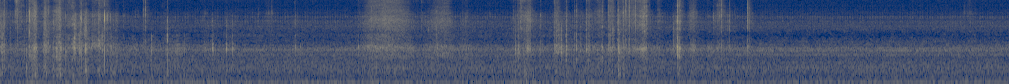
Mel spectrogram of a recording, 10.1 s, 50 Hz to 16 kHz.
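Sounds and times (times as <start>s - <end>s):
plastic case clicks and rustles: 0.0s - 2.5s, 5.1s - 7.6s.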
